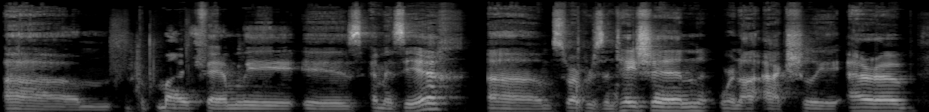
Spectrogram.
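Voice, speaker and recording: Young male podcast guest from Florida, lowish voice, deadpan comedic delivery. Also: measured pace. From Florida, USA. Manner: dry deadpan, many ums and likes. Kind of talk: casual comedic chat.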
